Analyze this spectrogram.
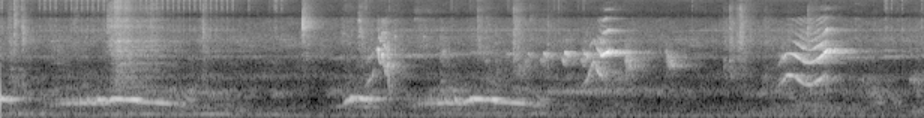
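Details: Local turtle dove (burung puter) delivering a few low, arched coos with gaps between them, while scattered high chirps and twitters from other birds follow.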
